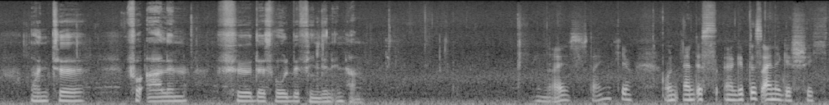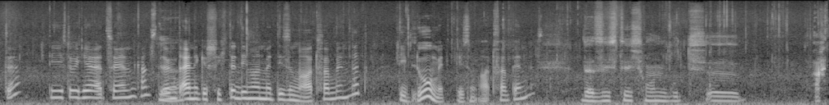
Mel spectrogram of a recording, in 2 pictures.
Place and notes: Kurpark Bad Hamm, Hamm, Germany - A romantic place...
Marcos takes us to his favourite place in Hamm… we are in the “Kurpark” of the spa “Bad Hamm”, sitting at a bench at the end of the pond, listening to the sounds around us… the people here, says Marcos are walking quietly and more slowly than elsewhere as if they were at a sacred place… and he adds a story, that once he has listened here at this place to familiar sounds from home…
Marcos führt uns an seinen liebsten Ort in der Stadt… im Kurpark von “Bad Hamm”, am Ende des Teiches… und er erzählt uns, dass er einmal hier ungewöhlichen und bekannten Klängen zugehört hat….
